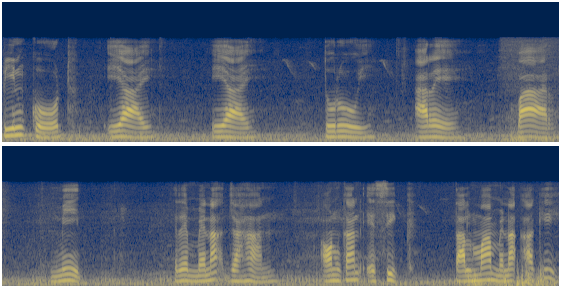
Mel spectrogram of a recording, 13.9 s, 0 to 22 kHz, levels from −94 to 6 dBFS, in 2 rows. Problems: background sounds at intervals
